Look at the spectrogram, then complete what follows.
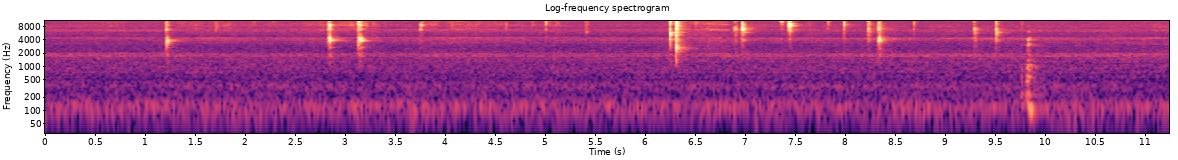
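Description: Gas burner running with a faint steady rumble under an enamel mug of liquid that is heating, with scattered sharp ticks and clinks from the mug. One duller knock comes near the end.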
